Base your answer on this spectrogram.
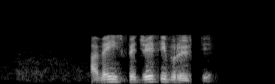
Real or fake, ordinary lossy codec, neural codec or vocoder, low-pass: real; AAC, 16 kbps; none; 7.2 kHz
